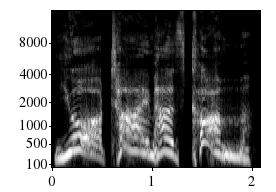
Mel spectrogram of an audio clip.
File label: Female Night Elf Attack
